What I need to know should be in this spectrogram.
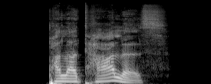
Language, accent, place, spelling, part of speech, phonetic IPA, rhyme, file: German, Germany, Berlin, palatales, adjective, [palaˈtaːləs], -aːləs, De-palatales.ogg
- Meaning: strong/mixed nominative/accusative neuter singular of palatal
